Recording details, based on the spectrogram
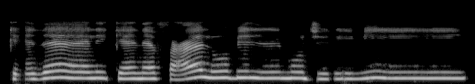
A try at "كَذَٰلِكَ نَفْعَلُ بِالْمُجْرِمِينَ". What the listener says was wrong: இஜு இச்சு என்ற சவுண்டு போகக்கூடாது. كذلك نفعل بالمجرمين இஜு مجرمين.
